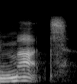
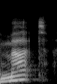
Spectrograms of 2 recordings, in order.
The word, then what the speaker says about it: maths: So, likewise with math, we would say they say les maths. They just pronounce the T there.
